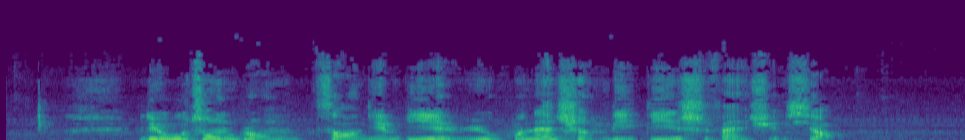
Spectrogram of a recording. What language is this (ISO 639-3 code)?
zho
